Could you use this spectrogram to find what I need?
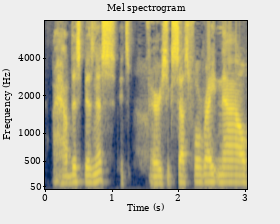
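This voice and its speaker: A plain, everyday voice talks at a moderate pace. The recording is very clean, with a silent background. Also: man. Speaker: social media marketing expert. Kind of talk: interview.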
